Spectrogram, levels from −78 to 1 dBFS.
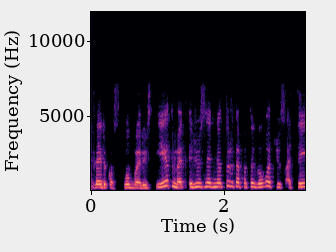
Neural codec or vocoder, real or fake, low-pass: none; real; 7.2 kHz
